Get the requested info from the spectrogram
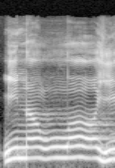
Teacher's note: lam jalalah yang sebelumnya fathah baca tafkim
